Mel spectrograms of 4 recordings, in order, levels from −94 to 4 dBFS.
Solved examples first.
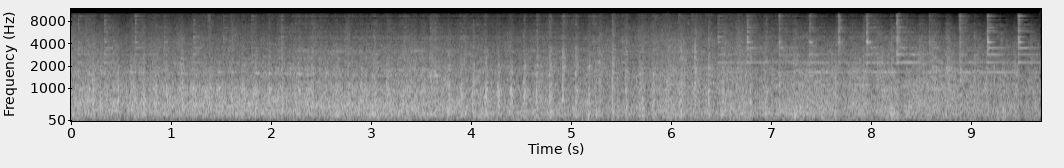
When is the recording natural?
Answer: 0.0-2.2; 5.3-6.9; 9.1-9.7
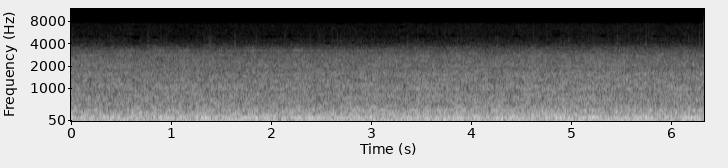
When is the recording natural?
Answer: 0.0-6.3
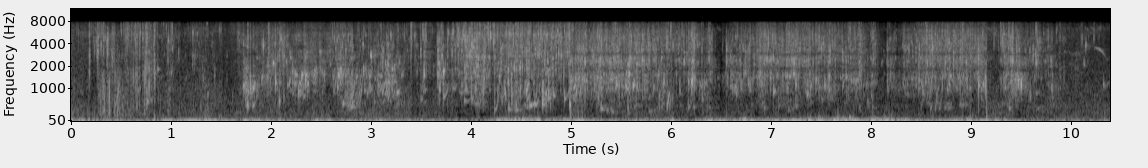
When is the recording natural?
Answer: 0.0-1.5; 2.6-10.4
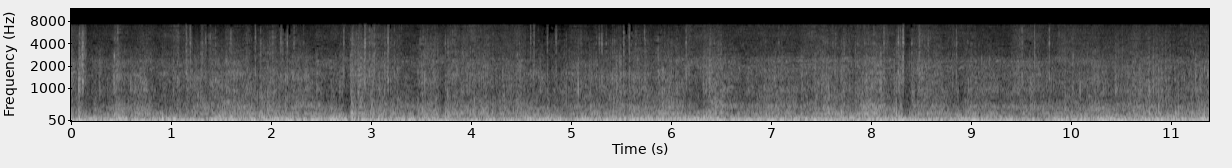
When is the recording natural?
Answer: 0.0-9.9; 10.8-11.4

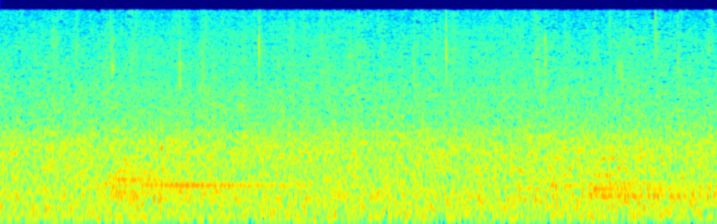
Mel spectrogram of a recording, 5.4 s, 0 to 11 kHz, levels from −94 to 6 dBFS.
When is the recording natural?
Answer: 0.0-1.0; 2.6-3.3; 4.0-5.4

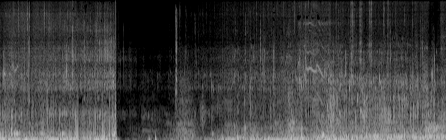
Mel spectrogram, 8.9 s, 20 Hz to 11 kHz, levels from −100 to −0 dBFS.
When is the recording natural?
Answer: 1.3-2.4; 3.3-4.1; 4.6-8.3

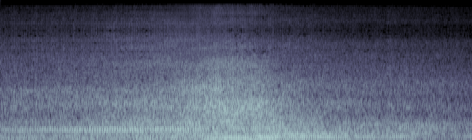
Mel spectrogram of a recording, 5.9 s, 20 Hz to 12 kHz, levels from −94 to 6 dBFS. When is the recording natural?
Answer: 0.0-2.1; 2.8-5.9

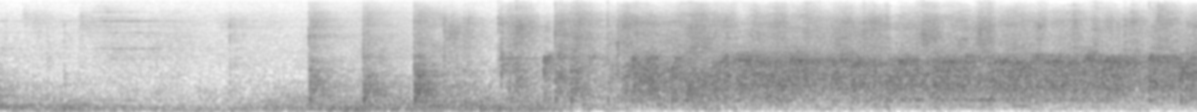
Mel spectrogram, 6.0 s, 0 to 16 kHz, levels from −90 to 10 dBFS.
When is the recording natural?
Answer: 0.0-1.5; 2.2-2.8; 5.5-6.0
